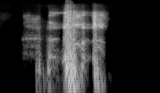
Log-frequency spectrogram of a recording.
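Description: A man clearing his throat with a few harsh coughs, a short rough cluster that peaks about a second in and stops well before the end.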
